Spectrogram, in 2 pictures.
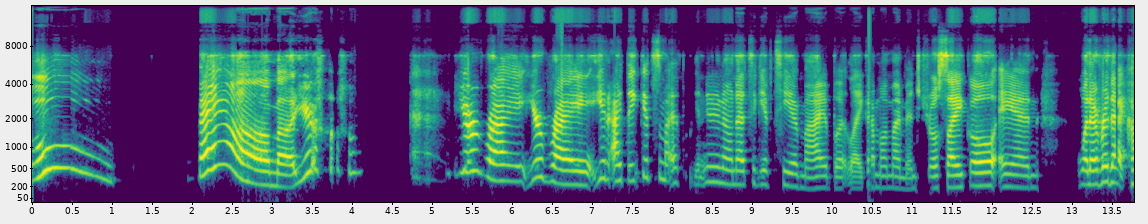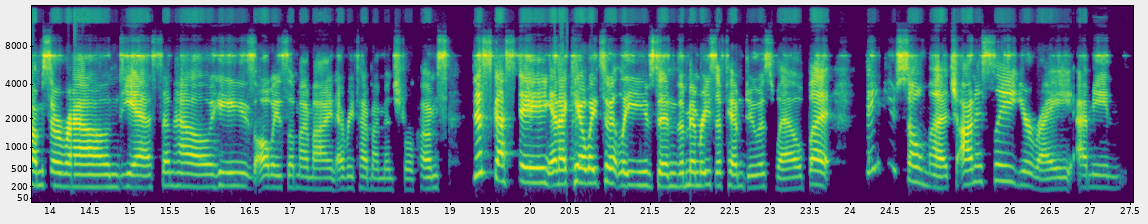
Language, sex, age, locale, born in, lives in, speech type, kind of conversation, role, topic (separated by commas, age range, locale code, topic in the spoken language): English, female, 30-34, en-US, United States, United States, conversation, advice, user, How can I improve communication with my partner?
